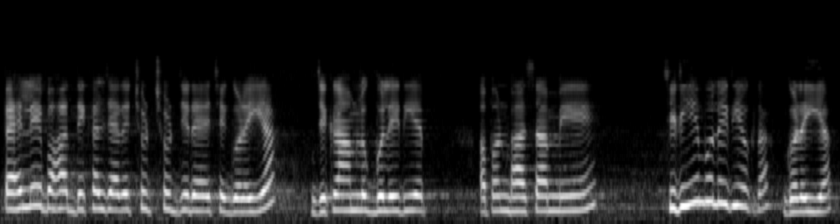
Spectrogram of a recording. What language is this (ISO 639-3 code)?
mai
